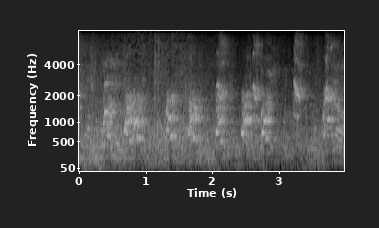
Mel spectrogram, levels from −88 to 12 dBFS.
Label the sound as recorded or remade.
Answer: recorded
